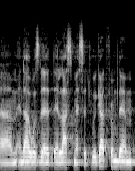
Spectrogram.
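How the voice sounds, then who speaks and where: A man at medium pitch over noticeable background noise. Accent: Israeli. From Israel. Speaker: event speaker. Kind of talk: personal testimony talk. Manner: halting, many fillers.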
